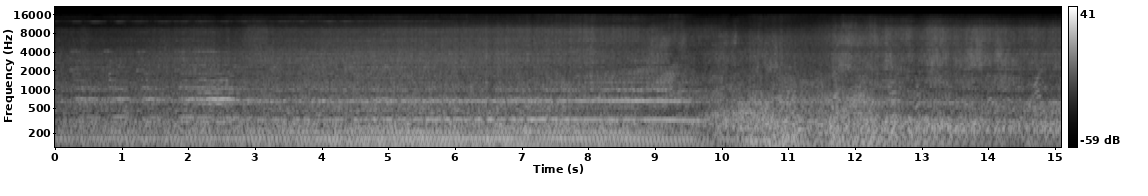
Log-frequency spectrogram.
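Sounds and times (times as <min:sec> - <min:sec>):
diesel engine drone: 0:00.0 - 0:15.0
freight train rumbling by: 0:00.0 - 0:15.0.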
